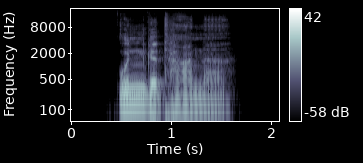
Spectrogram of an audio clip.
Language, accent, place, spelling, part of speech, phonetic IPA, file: German, Germany, Berlin, ungetaner, adjective, [ˈʊnɡəˌtaːnɐ], De-ungetaner.ogg
- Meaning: inflection of ungetan: 1. strong/mixed nominative masculine singular 2. strong genitive/dative feminine singular 3. strong genitive plural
